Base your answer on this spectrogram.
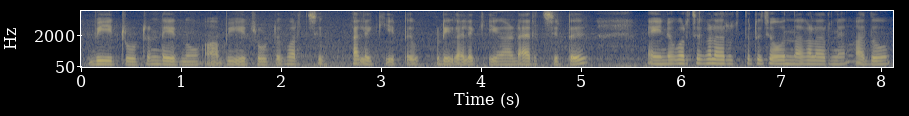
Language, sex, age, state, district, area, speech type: Malayalam, female, 30-45, Kerala, Malappuram, rural, spontaneous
